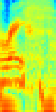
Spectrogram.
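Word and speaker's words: Ralph: Now, I always know that his name is pronounced weird. You know what I mean? But I never remember how to say it. So I had to look it up. – Is it Rafe? – It's Rafe.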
